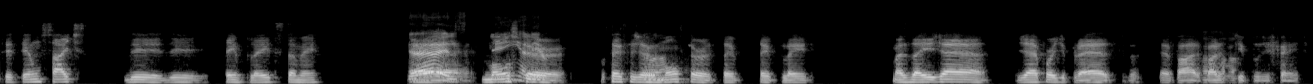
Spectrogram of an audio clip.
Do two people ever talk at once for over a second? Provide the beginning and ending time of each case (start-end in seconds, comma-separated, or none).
4.1-5.4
